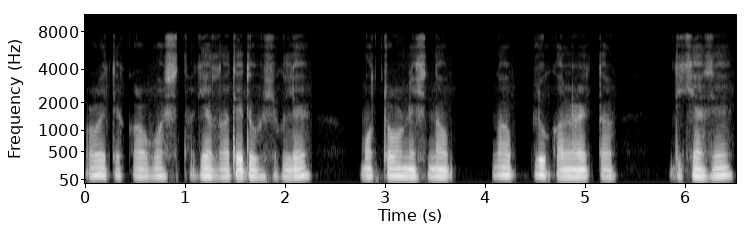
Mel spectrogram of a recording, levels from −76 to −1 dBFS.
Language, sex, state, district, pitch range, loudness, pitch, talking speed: Nagamese, male, Nagaland, Kohima, 95-105 Hz, -19 LUFS, 100 Hz, 165 wpm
